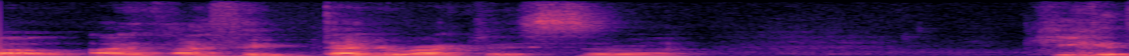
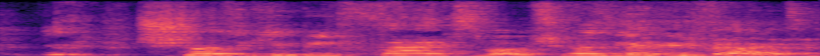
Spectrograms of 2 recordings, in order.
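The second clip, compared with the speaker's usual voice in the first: much higher, louder whiny tattle to Mum; tattling kid; 11 semitones higher, 6 dB louder, faster than usual. Retold or imitated. Teen actor tells his mum the girl offered cigarettes, whiny and high. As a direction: whine like a kid telling on someone. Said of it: "over her and goes".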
